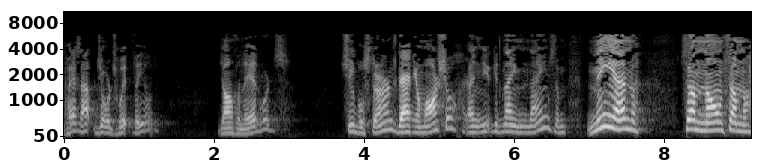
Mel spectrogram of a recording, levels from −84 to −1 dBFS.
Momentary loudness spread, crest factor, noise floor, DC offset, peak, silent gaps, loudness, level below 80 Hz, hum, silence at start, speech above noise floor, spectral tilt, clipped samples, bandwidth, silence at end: 19 LU; 20 dB; -74 dBFS; under 0.1%; -2 dBFS; none; -22 LUFS; -74 dBFS; none; 0 s; 52 dB; -5 dB/octave; under 0.1%; 6.2 kHz; 0 s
